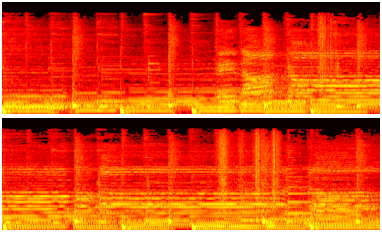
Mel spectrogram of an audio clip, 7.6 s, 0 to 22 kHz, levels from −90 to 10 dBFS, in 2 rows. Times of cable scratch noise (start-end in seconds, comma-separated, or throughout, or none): 3.11-3.36, 5.94-6.59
